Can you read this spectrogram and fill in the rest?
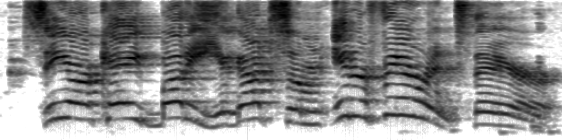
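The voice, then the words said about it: Loud shouting character impression. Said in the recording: “I'm fucking David Lynch's character, just screaming over this sound ... That's actually a pretty good impression.”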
